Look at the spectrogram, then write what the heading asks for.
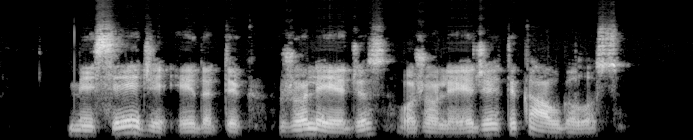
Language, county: Lithuanian, Kaunas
